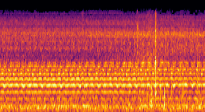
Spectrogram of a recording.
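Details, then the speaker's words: Brushless E-Revo RC truck: the ESC cooling fan is still screaming, a thin steady insect-like whine that never changes pitch. Squealing fan persists; owner is asking for fixes. "As you can hear, my fan is still screaming away."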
